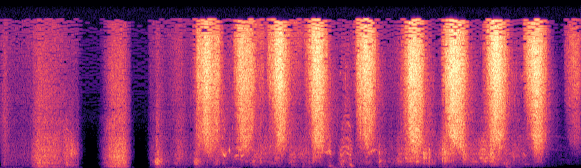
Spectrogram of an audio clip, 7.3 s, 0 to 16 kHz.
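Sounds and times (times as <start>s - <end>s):
office cleaning: 0.3s - 7.2s.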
